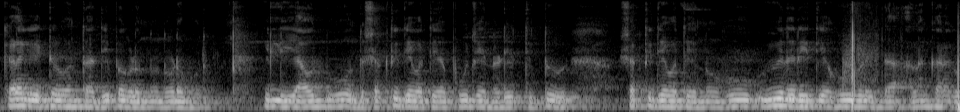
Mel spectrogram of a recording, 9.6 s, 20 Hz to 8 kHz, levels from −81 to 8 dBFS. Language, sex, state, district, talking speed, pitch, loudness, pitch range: Kannada, male, Karnataka, Shimoga, 75 wpm, 115 Hz, -22 LUFS, 110-120 Hz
